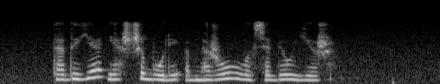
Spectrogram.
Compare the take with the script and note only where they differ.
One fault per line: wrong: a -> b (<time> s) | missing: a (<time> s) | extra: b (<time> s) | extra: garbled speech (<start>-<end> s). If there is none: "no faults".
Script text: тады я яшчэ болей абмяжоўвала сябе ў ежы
no faults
